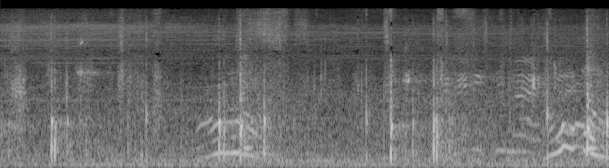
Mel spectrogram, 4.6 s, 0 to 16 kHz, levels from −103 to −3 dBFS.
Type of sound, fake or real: real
